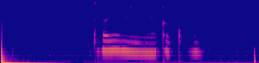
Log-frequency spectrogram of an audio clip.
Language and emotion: Russian, neutral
